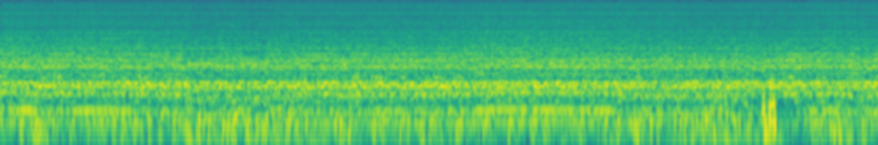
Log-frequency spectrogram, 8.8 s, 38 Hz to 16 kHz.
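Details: 1974 Ford F100 with EFI swap, V8 at idle: steady low idle with a slightly uneven, lumpy beat and no other noise; rough idle, cause not pinned down.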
